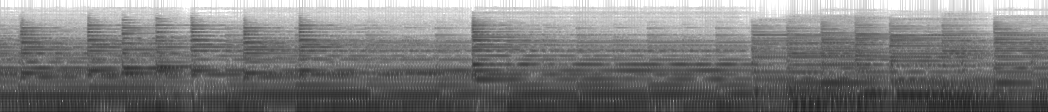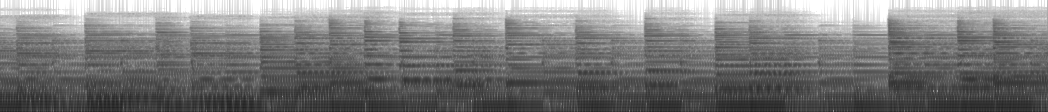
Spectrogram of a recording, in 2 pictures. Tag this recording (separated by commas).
Piano, Electric piano, Classical music, Keyboard (musical), Musical instrument, Music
